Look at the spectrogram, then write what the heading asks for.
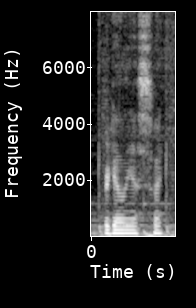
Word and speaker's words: Virgilius: There's pronouncing of the hard G, right? Virgilius, they'd like to know the destination.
